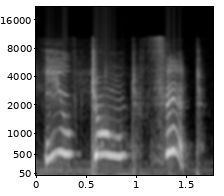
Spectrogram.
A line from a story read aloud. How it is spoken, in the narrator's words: cried Leo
